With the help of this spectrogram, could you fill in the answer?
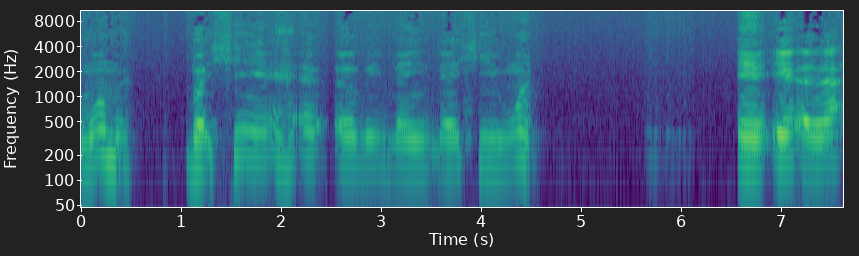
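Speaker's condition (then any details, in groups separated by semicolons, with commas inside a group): Cerebral palsy; from birth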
